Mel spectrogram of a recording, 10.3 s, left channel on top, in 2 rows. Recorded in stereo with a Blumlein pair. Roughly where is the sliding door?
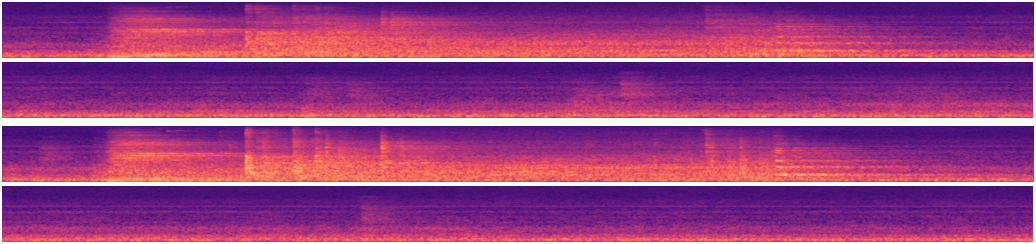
Ahead right.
